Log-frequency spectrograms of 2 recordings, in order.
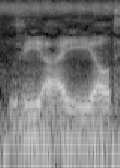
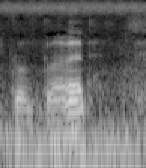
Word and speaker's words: Glenlivet: How you pronounce it? Glenvielt or something. Glenlivet.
